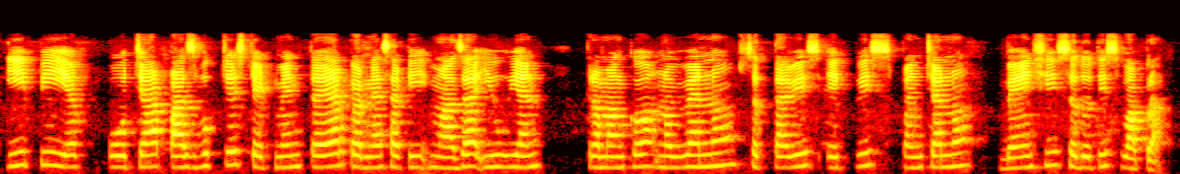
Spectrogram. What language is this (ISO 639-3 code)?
mar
